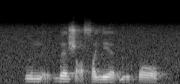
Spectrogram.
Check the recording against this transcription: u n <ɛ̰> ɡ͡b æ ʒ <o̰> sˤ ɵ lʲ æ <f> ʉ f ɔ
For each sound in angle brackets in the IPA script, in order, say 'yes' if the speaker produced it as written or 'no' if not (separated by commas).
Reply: yes, no, no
